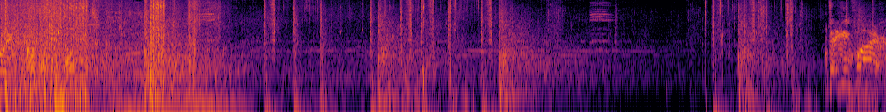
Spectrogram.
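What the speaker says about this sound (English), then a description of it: "I'm taking fire." Gunfire in the video game Apex Legends, with loud bursts of automatic fire and scattered single shots spread across the clip, under a man's speech.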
